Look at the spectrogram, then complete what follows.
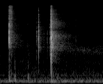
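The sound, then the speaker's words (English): A bottle of unfiltered, unpasteurized beer from Framingham, Massachusetts being opened: three quick, sharp metallic clicks as the cap is pried off, the last one loudest, over a low steady hum with no talking. “unfiltered, unpasteurized. So don't drink it if you're pregnant. it's beer. nice. It's delicious. Yeah, nice. open her up.”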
